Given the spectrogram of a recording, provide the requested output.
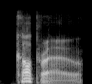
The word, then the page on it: copro: British English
